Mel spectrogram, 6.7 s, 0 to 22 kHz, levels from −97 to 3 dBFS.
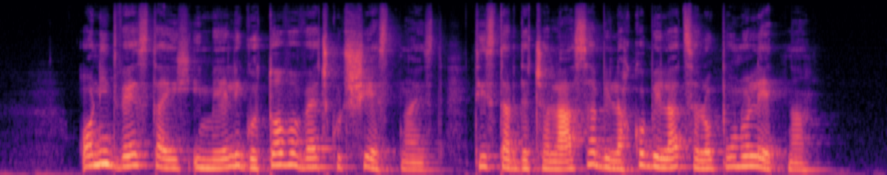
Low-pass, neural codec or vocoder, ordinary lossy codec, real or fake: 19.8 kHz; none; none; real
